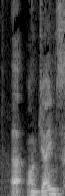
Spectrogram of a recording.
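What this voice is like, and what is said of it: Put-on Australian accent. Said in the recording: “My best Australian accent”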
